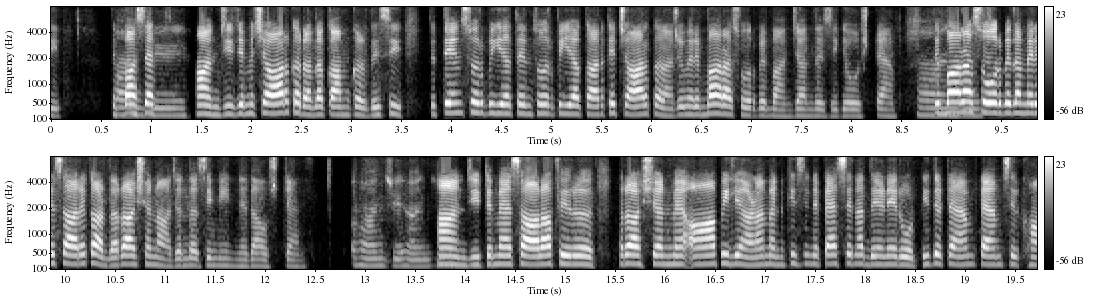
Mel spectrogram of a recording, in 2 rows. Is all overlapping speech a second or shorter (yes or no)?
yes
